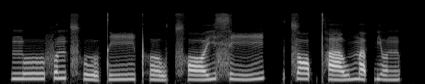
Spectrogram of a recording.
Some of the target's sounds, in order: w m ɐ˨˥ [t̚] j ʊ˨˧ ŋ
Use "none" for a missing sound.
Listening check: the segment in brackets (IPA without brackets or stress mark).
p̚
